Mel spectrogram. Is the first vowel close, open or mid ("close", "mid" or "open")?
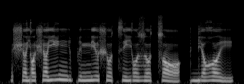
mid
